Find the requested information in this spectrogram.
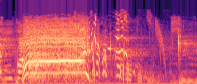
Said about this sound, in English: if for reality you want, let me hear you holler out Black Lion. Toronto people really.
